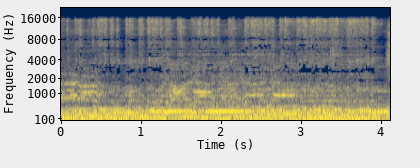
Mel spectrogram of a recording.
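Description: Live rock music from a band, two acoustic guitars strummed hard with drums underneath, loud and steady.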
